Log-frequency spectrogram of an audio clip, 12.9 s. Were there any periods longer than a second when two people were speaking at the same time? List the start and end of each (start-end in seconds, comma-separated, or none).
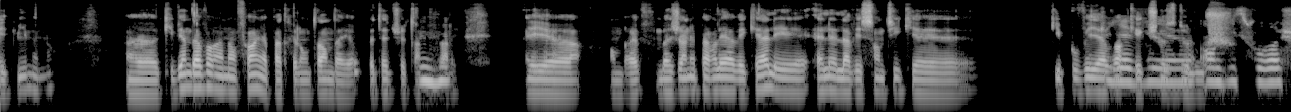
10.9-12.4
